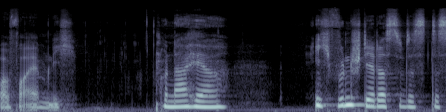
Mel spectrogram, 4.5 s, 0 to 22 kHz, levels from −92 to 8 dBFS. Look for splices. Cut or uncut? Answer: uncut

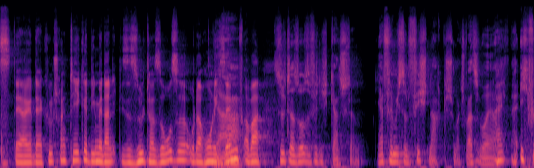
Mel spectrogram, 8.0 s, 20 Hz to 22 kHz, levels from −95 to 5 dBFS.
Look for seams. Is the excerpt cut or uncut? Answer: cut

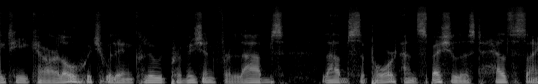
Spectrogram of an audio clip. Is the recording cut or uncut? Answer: uncut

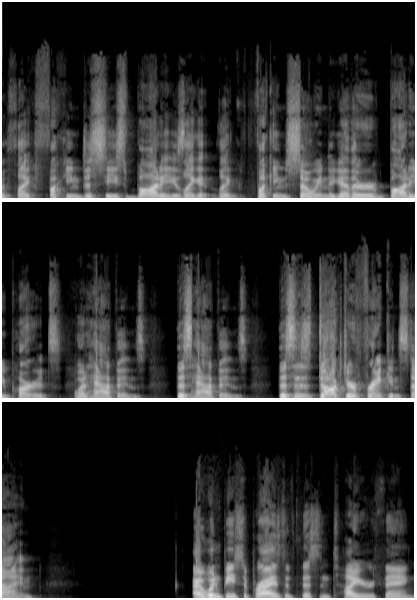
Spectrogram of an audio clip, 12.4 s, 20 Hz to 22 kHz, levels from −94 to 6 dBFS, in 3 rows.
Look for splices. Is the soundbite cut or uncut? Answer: cut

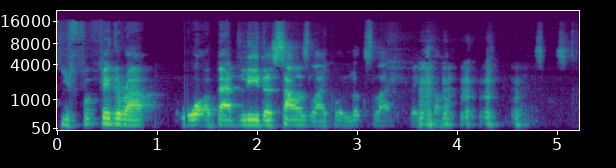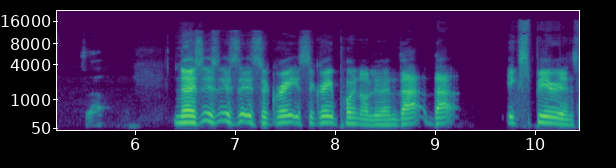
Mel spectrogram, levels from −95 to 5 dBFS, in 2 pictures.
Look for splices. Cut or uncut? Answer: uncut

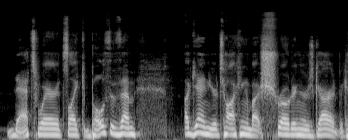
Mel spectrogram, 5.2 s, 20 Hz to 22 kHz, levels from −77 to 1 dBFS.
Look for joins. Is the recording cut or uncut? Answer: uncut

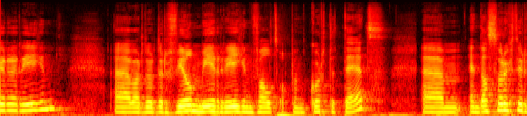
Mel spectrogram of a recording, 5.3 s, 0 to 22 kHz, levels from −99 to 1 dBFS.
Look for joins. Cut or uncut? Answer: cut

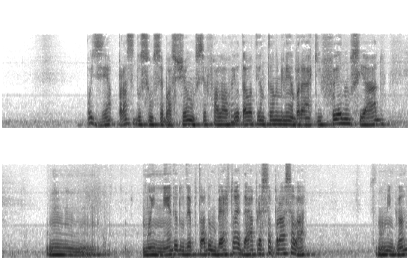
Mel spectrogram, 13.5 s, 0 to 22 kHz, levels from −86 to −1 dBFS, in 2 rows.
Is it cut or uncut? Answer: uncut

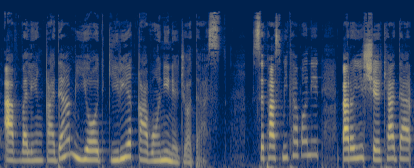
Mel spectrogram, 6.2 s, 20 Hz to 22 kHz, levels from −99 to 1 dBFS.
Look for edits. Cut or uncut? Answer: uncut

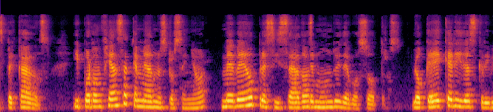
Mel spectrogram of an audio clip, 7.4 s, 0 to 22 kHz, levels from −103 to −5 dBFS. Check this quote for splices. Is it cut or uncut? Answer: cut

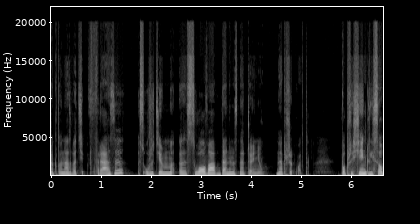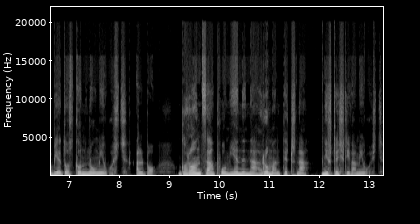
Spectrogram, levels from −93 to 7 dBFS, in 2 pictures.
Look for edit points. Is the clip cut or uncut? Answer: uncut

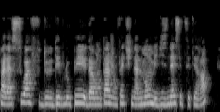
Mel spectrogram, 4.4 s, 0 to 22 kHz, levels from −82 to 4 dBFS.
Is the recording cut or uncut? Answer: uncut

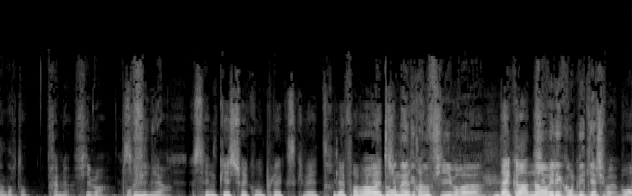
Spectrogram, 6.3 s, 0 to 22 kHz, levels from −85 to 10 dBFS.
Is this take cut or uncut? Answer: cut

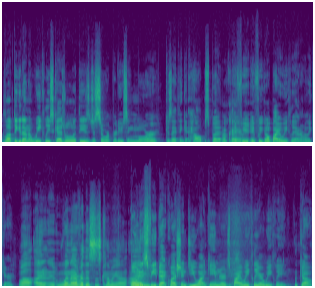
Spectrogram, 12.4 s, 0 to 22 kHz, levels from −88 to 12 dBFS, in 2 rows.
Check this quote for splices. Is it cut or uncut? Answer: cut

